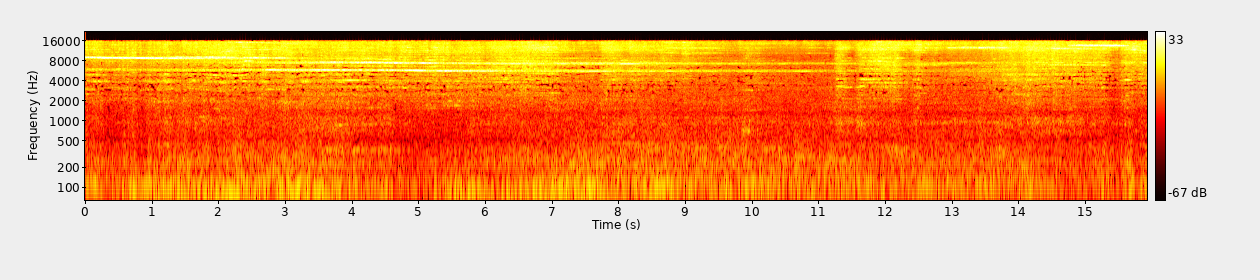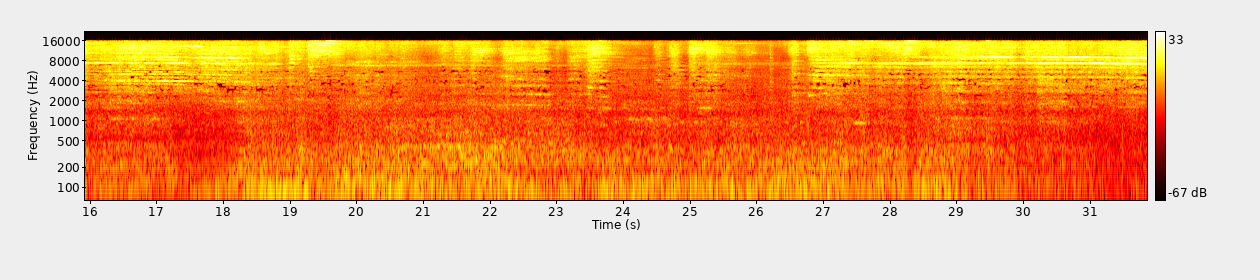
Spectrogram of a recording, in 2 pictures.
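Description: Double-stack intermodal container train rolling past at close range: a steady rumble of steel wheels on rail, with a high, wavering wheel squeal above it and scattered clicks as wheels cross rail joints.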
